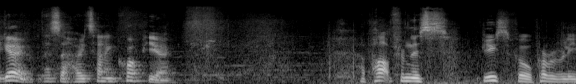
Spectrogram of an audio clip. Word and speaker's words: Kuopio: Kuopio.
